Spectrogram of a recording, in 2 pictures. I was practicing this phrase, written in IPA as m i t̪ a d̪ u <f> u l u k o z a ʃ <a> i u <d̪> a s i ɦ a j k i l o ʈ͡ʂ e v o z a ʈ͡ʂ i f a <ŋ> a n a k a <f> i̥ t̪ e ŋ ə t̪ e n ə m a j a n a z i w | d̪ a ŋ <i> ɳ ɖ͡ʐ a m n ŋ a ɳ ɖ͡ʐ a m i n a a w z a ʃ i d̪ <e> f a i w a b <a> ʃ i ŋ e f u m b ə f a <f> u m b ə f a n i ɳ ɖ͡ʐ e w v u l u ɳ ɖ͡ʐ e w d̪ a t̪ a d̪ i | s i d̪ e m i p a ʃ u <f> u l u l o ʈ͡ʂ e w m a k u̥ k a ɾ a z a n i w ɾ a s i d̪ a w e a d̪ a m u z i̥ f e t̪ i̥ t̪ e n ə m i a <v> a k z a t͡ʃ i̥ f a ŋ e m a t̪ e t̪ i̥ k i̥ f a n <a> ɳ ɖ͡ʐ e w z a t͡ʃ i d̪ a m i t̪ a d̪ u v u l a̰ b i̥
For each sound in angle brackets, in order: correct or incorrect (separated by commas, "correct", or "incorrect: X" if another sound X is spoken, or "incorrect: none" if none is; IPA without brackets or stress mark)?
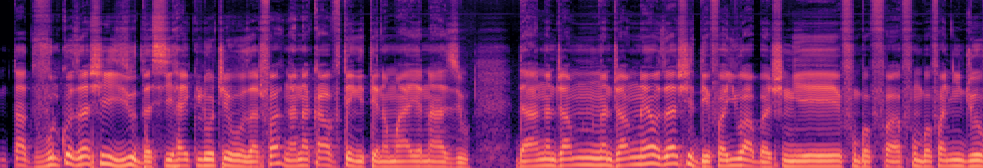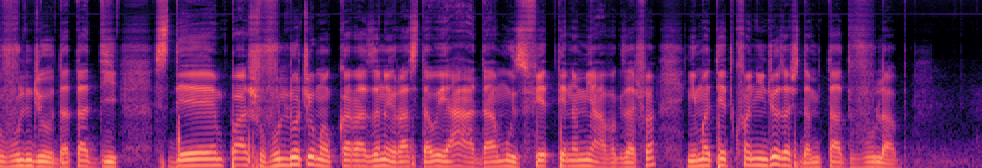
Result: incorrect: v, incorrect: i, correct, correct, incorrect: v, incorrect: a, correct, correct, correct, incorrect: v, correct, incorrect: i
